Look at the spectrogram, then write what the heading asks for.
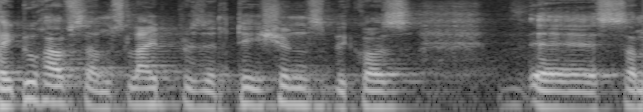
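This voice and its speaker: With audible room echo around him, a man speaks at medium pitch using fairly even intonation. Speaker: legal researcher and lecturer. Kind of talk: academic paper presentation. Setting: conference hall with audience. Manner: fast.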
